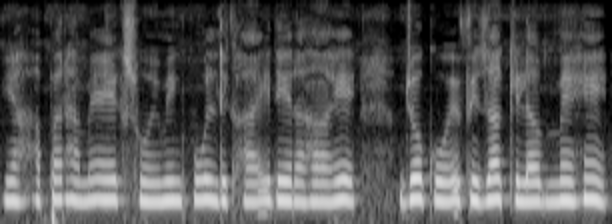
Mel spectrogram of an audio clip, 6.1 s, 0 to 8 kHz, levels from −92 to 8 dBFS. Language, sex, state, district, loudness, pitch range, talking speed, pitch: Hindi, female, Madhya Pradesh, Bhopal, -14 LUFS, 215-230 Hz, 145 wpm, 220 Hz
